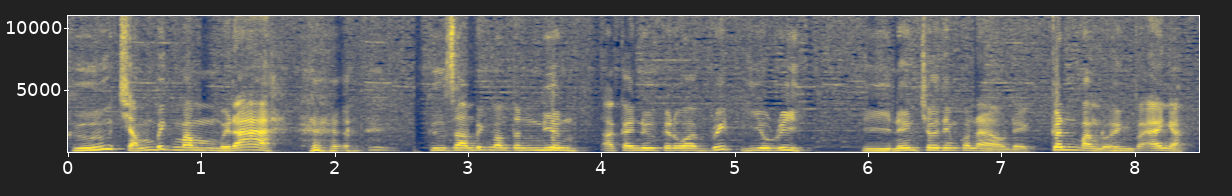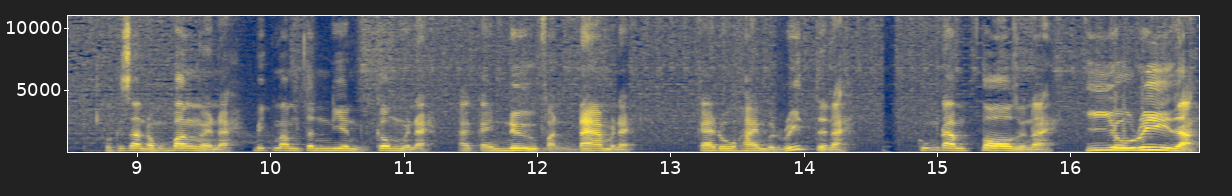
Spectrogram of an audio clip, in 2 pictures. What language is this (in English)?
Vietnamese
